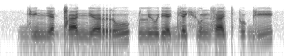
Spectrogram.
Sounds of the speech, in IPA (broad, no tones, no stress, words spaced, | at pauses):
ɟinʲæɡ͡ǀæ nʲɜru | lʲu ɾʲɛdʲɑçu nzætʲpuɡi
